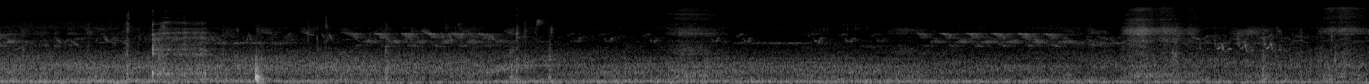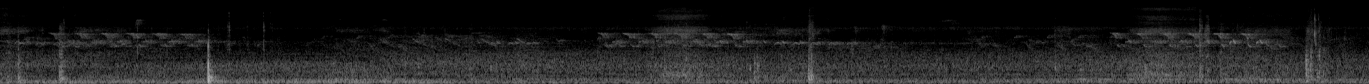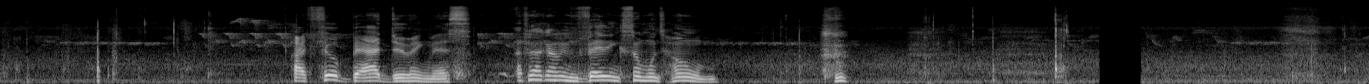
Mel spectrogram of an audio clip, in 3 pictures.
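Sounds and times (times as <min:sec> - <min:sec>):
footsteps: 0:02.5 - 0:05.7, 0:26.6 - 0:29.6.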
